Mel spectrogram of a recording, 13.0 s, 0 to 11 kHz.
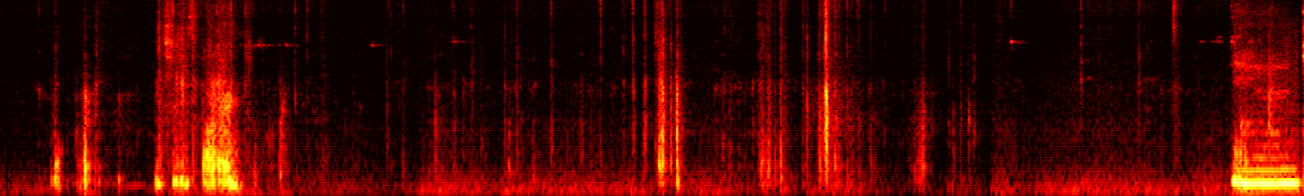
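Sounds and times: plastic bag crinkling: 4.7s - 9.8s.

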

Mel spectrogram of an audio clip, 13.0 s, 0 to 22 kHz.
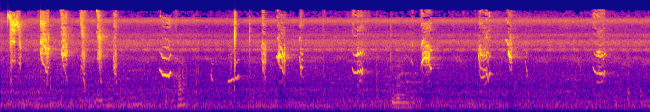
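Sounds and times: baby monkey squeaking: 0.0s - 2.4s, 3.1s - 3.6s, 4.2s - 6.2s, 7.0s - 7.4s, 8.3s - 8.8s, 9.5s - 10.6s, 11.8s - 12.2s.

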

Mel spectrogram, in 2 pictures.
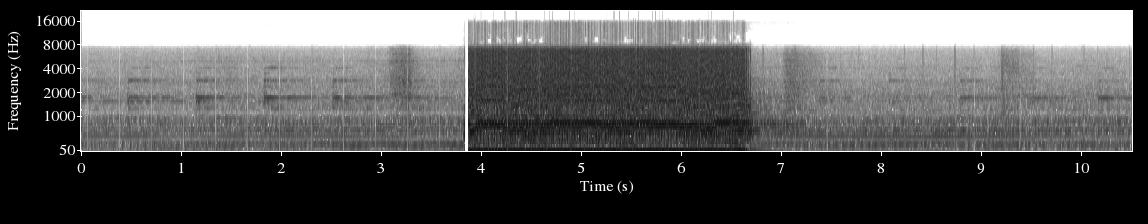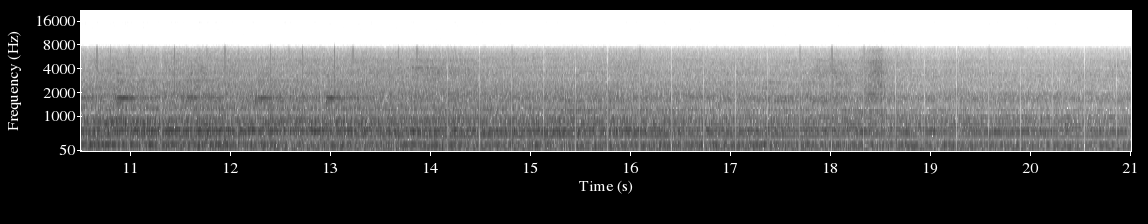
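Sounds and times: train wheels rumbling on rail: 0.0s - 21.0s
diesel engine drone: 3.6s - 8.8s.

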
